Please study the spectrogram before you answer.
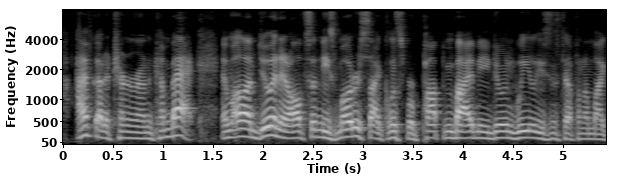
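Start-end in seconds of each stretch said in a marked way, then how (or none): none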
